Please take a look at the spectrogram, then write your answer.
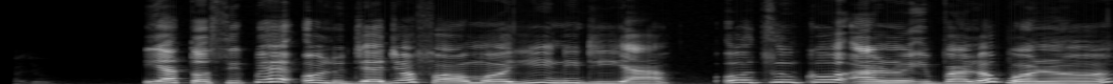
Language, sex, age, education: Yoruba, female, 15-29, tertiary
